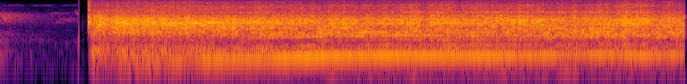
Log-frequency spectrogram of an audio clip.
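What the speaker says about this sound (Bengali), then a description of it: "আমি মিক্সিতে পেস্ট করে নিচ্ছি" A kitchen mixer grinder grinding lentils into a paste starts abruptly and runs loud and steady, a close whirring motor roar with a slowly rising pitch, heard alone.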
